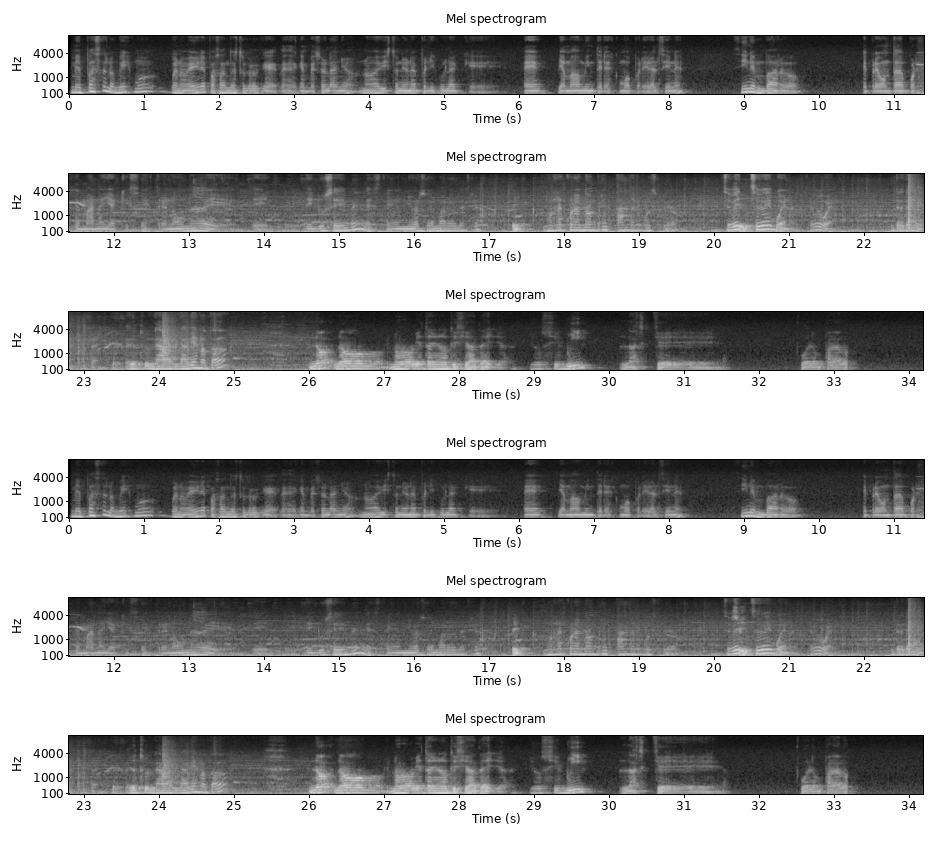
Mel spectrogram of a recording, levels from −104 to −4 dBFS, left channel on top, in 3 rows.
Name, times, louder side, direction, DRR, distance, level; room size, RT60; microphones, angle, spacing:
voice 1, 0.0-5.7 6.1-8.2 9.0-9.8 10.6-16.9 17.7-19.5 20.1-21.7 22.3-23.2 23.5-24.9, left 2 dB, 55° left, 0.9 m, -32 dB
sound 1, 11.3-26.1, left 1 dB, 20° left, 1.5 m, -36 dB
voice 2, 17.3-17.6 20.3-20.5 23.4-24.0 25.4-29.8 30.1-31.6 32.6-33.2, right 1 dB, 35° right, 0.7 m, -28 dB
17.0 x 14.0 x 4.0 m
head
